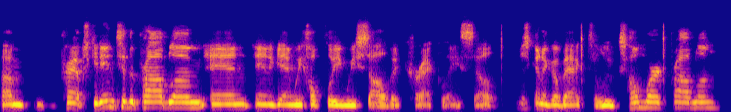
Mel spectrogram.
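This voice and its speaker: A middle-aged male teacher with a Boston-meets-Maine accent talks through an online lesson in a chatty, stop-and-start way. His voice sits a little high, with a gravelly, husky edge. The recording is muffled and lo-fi. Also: brisk. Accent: Boston with a Maine tinge. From Boston area, United States. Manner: chatty, repeats words often, animated pitch. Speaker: high school statistics teacher.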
